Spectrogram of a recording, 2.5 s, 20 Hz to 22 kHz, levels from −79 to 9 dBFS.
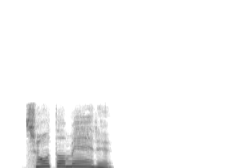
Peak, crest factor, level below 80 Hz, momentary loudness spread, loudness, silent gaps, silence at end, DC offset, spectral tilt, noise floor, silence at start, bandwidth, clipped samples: -14 dBFS; 16 dB; -70 dBFS; 8 LU; -27 LUFS; none; 1.4 s; under 0.1%; -4 dB/octave; under -90 dBFS; 0.25 s; 8.8 kHz; under 0.1%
